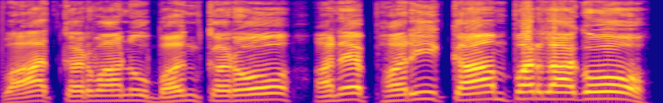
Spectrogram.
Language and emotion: Gujarati, angry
